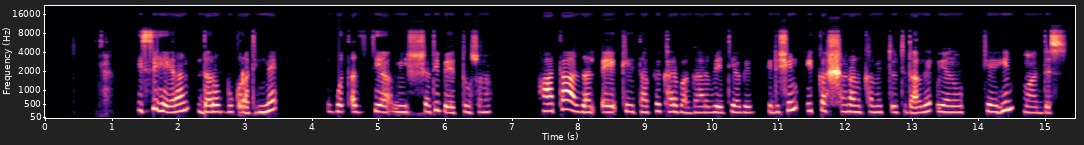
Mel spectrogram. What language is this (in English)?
Wolaytta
